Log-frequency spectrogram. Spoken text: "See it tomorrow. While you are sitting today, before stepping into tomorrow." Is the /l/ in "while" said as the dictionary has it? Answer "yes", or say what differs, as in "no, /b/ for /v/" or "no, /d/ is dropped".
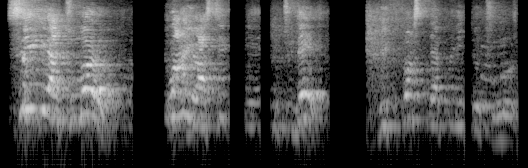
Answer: no, /n/ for /l/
